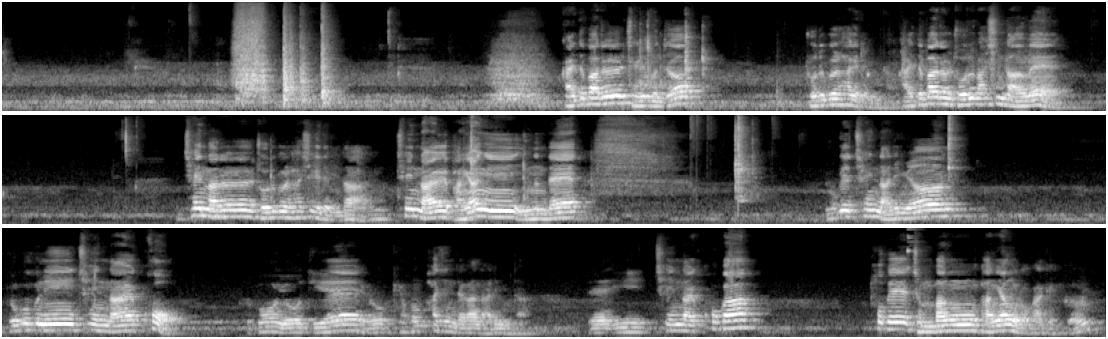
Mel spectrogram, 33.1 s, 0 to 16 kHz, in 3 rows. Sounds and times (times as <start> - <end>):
Speech: 5.6 - 7.1, 8.0 - 10.8, 12.8 - 17.0, 19.3 - 20.8, 22.2 - 24.0, 24.6 - 29.8, 30.8 - 33.1.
